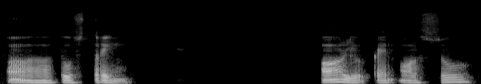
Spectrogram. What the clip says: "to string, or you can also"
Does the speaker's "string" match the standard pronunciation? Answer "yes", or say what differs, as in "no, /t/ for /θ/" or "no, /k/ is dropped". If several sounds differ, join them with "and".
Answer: yes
